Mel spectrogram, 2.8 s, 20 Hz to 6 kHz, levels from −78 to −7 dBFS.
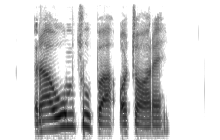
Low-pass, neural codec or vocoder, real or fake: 5.4 kHz; none; real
